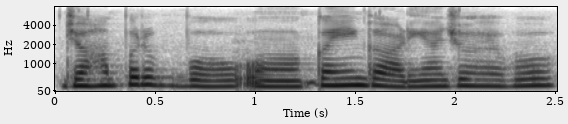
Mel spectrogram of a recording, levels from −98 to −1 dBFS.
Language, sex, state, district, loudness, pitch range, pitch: Hindi, female, Himachal Pradesh, Shimla, -15 LUFS, 210-235 Hz, 225 Hz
